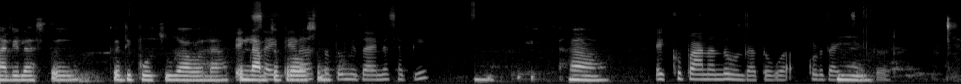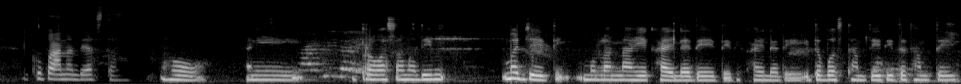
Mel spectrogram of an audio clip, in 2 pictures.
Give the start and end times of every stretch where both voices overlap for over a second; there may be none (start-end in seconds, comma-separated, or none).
1.8-3.2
